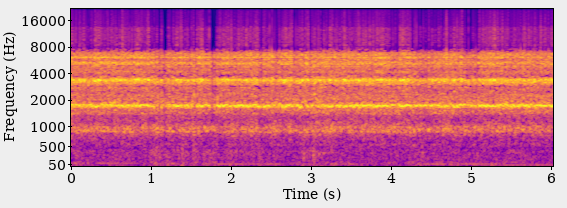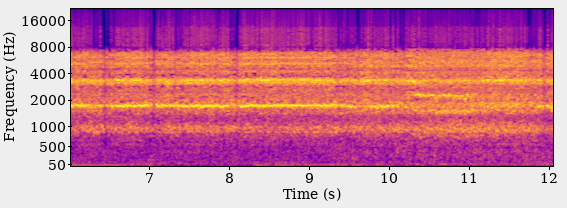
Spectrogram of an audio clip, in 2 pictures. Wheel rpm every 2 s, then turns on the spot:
230, 240, 240, 230, 230, 220.
none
